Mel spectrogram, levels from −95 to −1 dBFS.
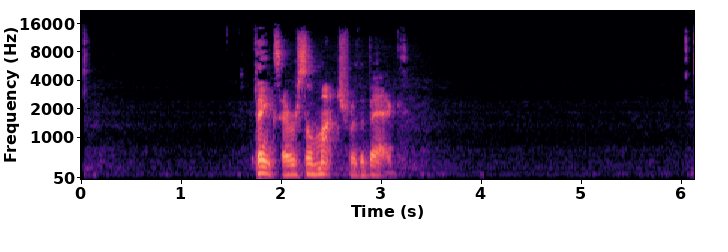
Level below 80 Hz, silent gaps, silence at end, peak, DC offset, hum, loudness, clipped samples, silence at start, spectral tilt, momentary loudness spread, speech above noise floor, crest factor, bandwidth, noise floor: -68 dBFS; none; 2.9 s; -4 dBFS; under 0.1%; none; -24 LUFS; under 0.1%; 1.75 s; -3.5 dB/octave; 9 LU; 52 dB; 26 dB; 15 kHz; -76 dBFS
